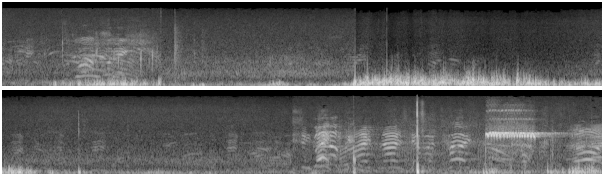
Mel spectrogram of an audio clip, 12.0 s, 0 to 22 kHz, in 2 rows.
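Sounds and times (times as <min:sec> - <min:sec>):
ball thud: 0:09.4 - 0:10.4.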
